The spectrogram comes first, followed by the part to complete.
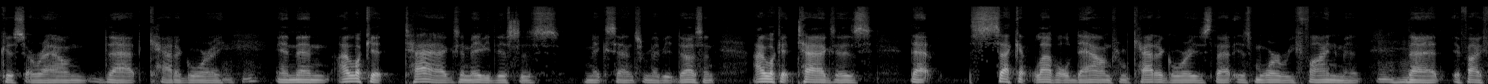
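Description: A speech recording with two runs of lost packets rebuilt from error correction: at 5.09–5.27 s, after "at tags and maybe", and 7.93–8.03 s, before "as that second level", the decoder substituted low-bitrate redundant copies, so those stretches sound rougher and noisier without any gap. A short concealed packet loss at 11.31–11.35 s, after "second level down from", has about 20 ms extrapolated from the preceding sound, heard as a brief smear before the real audio resumes.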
